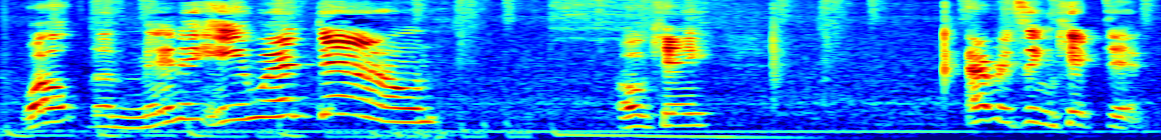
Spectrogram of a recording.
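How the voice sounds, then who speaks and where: Male, 40s, casual storytime vlogger. Bright, forceful delivery, rambling and repetitive, faint music underneath. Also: extremely high pitch, big pitch swings, slow pace. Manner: rambling, emphatic, repeats himself.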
